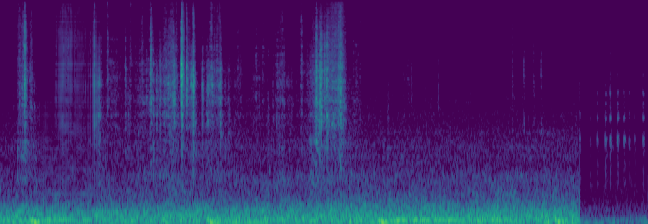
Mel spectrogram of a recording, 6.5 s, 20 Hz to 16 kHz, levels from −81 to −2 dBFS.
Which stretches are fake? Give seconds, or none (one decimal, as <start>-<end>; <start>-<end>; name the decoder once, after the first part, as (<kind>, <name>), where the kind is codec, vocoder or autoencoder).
0.4-1.0 (vocoder, BigVGAN v2)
